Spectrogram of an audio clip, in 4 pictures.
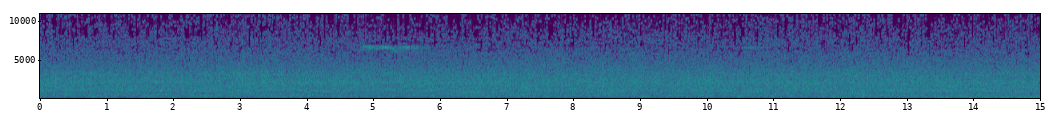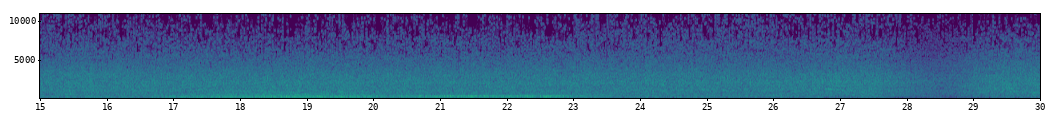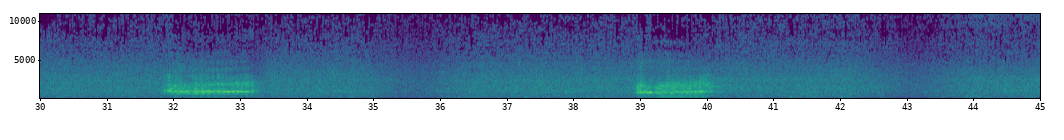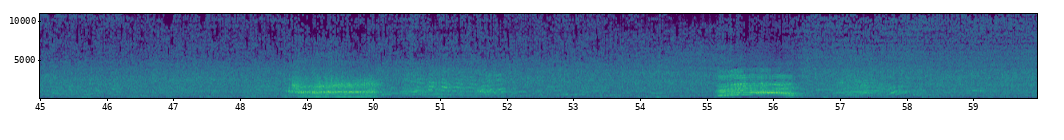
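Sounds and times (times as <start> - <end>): running water rushing: 0.0 - 59.9
seal calling: 31.8 - 33.4, 38.9 - 40.3, 48.7 - 52.2, 55.1 - 57.9.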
